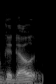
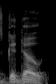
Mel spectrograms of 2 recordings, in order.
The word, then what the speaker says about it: Gadot: Real quickly, I did some research on Gal Gadot because I wanted to make sure. Oh, Gal Gadot. – It's Gal. – Yeah, but it's Gadot. – No. – You say the T at the end.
